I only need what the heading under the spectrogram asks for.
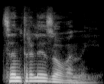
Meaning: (verb) past passive participle of централизова́ть (centralizovátʹ); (adjective) centralized
- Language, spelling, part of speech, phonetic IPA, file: Russian, централизованный, verb / adjective, [t͡sɨntrəlʲɪˈzovən(ː)ɨj], Ru-централизованный.ogg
